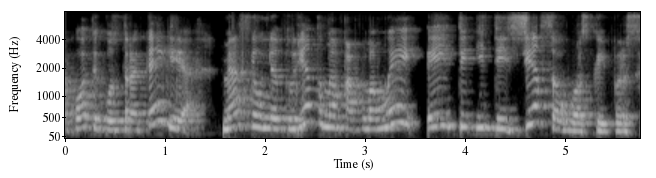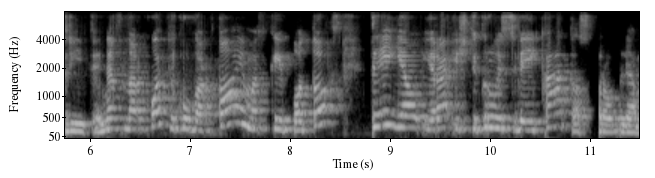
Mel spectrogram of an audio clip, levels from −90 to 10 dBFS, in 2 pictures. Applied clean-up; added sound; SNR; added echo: neural mask model Resemble Enhance denoiser.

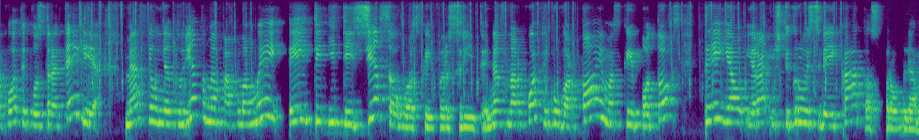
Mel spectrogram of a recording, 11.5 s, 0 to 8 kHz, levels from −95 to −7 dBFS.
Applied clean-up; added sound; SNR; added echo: neural mask model RNNoise.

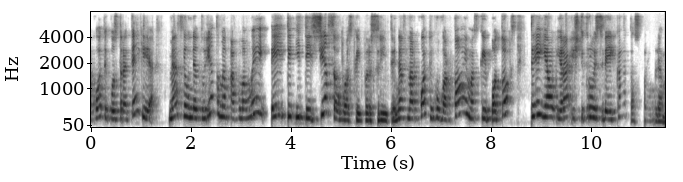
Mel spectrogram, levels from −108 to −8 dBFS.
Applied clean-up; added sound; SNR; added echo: neural mask model DeepFilterNet 3.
